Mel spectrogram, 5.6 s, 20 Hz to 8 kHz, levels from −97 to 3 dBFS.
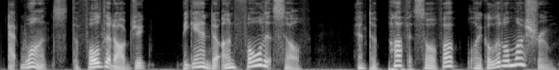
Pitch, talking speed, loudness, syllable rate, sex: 135 Hz, 195 wpm, -21 LUFS, 5.6 syllables/s, male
